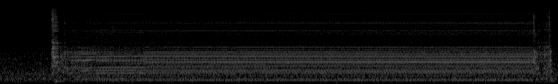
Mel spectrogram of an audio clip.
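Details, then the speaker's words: 18-year-old NAD L53 DVD receiver refusing to play discs: drive motor makes a steady whirring buzz for about five seconds while trying to focus the disc, then cuts off and gives up; suspected damaged motor, laser dim. "you can hear the he the motor is making quite a bit of racket just trying to"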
